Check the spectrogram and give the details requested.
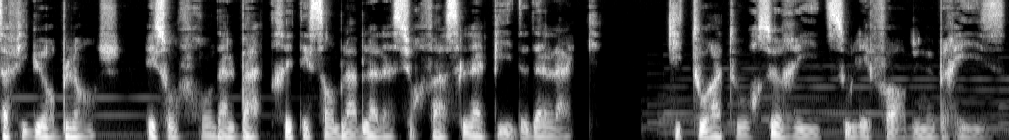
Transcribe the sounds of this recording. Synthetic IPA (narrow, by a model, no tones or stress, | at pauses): safiɡʲyʁblɑ̃ʃ | esɔ̃fχɔ̃d̪albat̪χet̪ɛsɑ̃blablalasyʁfaslɛ̃pid̪d̪ɛ̃lakː | it̪uʁat̪ʰuʁsəʁid̪sulefɔʁd̪ynbʁiz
